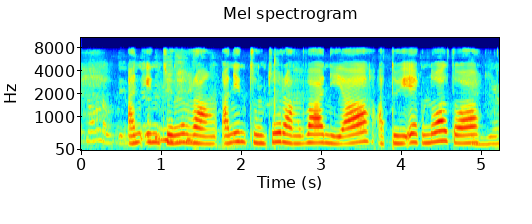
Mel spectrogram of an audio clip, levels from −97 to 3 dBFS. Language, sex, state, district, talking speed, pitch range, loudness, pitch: Mizo, female, Mizoram, Aizawl, 185 wpm, 220-255 Hz, -16 LUFS, 235 Hz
